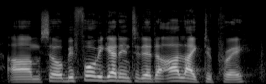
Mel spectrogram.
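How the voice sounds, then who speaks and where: A man talks with an Antiguan accent at a moderate pace. His intonation is lively. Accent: Antiguan Caribbean, close to Jamaican. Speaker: film producer and entrepreneur. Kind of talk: lecture.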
